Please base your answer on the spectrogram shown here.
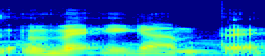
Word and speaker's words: Vejigante: How you pronounce it again? It's Vejigante.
